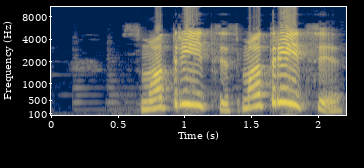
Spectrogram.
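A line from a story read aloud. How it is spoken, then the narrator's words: Shout. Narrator (Russian): закричал Ваня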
